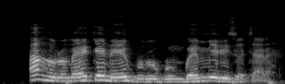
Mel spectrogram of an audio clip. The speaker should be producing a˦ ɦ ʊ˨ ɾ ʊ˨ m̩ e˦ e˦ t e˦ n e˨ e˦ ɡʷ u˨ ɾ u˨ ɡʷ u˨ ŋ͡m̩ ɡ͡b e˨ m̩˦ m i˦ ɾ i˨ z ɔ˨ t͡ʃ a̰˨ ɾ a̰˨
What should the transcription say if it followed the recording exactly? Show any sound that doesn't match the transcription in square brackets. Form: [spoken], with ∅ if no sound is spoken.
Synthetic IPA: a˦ ɦ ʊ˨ ɾ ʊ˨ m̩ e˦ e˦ [k] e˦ n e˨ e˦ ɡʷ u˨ ɾ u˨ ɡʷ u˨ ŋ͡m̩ ɡ͡b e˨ m̩˦ m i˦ ɾ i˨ z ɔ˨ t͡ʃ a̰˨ ɾ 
